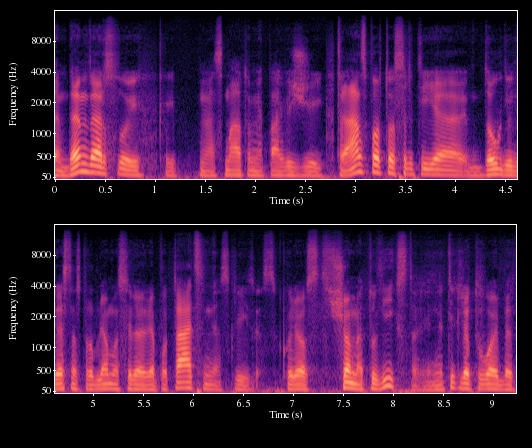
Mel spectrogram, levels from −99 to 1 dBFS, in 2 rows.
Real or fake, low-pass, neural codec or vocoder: fake; 14.4 kHz; autoencoder, 48 kHz, 32 numbers a frame, DAC-VAE, trained on Japanese speech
